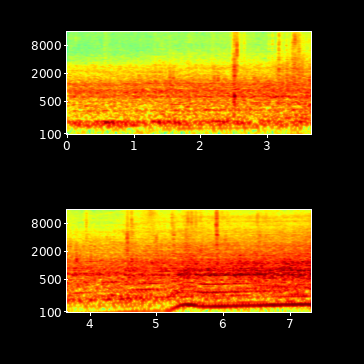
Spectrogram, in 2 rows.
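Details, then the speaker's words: HDJ81 Land Cruiser automatic transmission: engine drone climbs then drops cleanly into higher gear with a firm step; shifts smooth without slipping, working normally now. "Like it's catching fine, and no problem. Shifting just like it should."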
